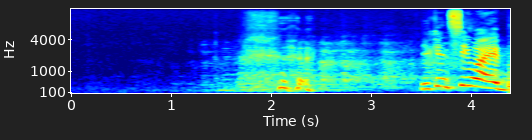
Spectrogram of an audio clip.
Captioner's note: laughter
